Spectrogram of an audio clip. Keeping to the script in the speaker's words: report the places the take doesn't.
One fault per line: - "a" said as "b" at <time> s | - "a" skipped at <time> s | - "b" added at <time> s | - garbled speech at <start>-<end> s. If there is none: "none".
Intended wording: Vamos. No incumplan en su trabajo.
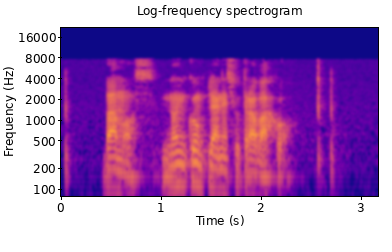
none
